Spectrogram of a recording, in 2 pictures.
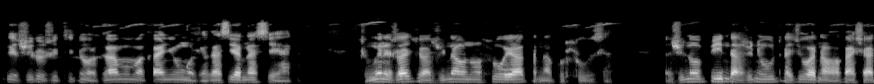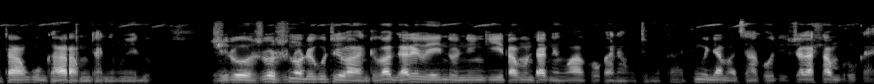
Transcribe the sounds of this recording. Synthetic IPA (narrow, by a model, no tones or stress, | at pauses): ŋɡeʐiɾoʐetinewakamumakaɲomwaʐakasijanasijaːna | ʐ̥imwe̞neʐat͡ʃiɦaʐinauno̞ɬo̞jakanakuɬuza | ʐino̞pindaʐinekutiat͡ʃiwanaɦwakaʃa̰takuɡʱaɾamundanemwe̞ːɗu | ʐiɾo̞ʐo̞ʐino̞ɗekutiʋantʰuʋaɡʱaɾe̞ʋe̞indo̞niŋɡiɾamundanemwako̞kanakutimukatimwe̞ɲamad͡zakoutiʐt͡ʃakaɬamburuka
